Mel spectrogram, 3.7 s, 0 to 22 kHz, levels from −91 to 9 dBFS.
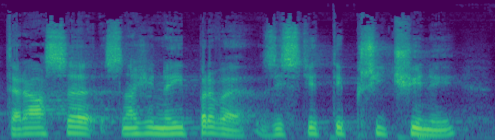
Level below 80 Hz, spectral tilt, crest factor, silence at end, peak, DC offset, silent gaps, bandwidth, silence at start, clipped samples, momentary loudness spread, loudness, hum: -50 dBFS; -3.5 dB/octave; 16 dB; 0.3 s; -4 dBFS; under 0.1%; none; 16 kHz; 0.05 s; under 0.1%; 7 LU; -19 LUFS; none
